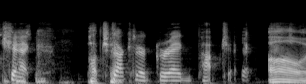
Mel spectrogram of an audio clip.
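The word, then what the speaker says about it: Popcak: Greg Popcat or Popcat? Popcat? How do you pronounce it? Popchak.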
